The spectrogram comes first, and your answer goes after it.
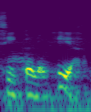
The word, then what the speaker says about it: psicología: Students will mix these up because en español, we have abandoned that stupid silent P that Greek seems to love. Okay? So it's not psychology, it's just psicología.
